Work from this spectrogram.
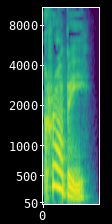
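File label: "crabby", British English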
